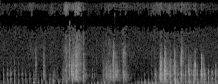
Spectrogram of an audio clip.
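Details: Max, a guinea pig who came to his person, purrs in a low, rapid, vibrating stutter that pulses steadily and rises in short bursts.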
